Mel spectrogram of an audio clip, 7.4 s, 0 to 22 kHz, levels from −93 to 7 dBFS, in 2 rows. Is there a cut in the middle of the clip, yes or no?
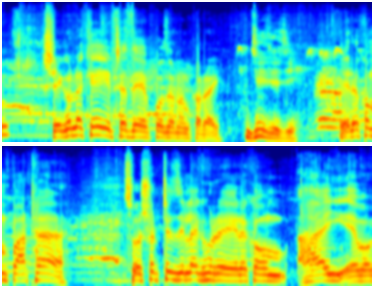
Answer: no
